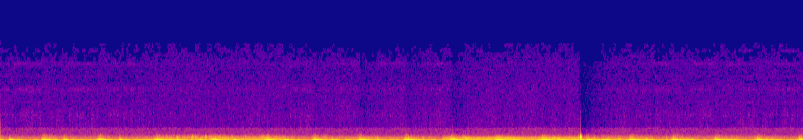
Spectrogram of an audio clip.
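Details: Rapid heartbeat (tachycardia).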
